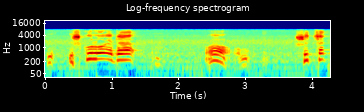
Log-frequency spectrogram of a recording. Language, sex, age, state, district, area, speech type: Assamese, male, 60+, Assam, Tinsukia, rural, spontaneous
